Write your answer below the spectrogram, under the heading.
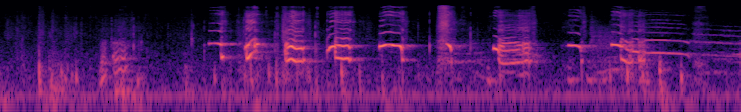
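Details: Young blenheim Cavalier King Charles Spaniels from a five-pup litter settling into a bigger indoor pen. A steady run of sharp, high yapping barks, several per second, some bending downward at the end, over a faint electrical hum.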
